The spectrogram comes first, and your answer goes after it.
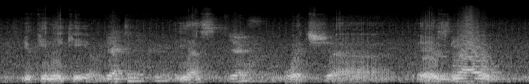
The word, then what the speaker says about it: yakiniku: We've tried yukinaki, if I pronounce it right. Yukiniki. Yakiniku?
